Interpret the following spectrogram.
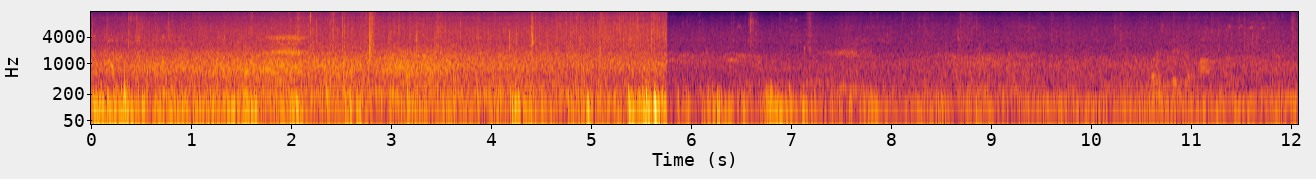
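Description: Footsteps crunching and rustling through dry fallen leaves, a dense crackle that cuts off suddenly about six seconds in, leaving a much quieter outdoor background.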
